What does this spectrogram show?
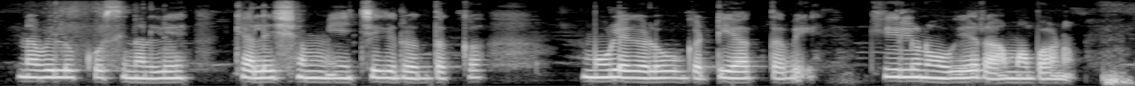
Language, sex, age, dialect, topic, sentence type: Kannada, female, 18-24, Central, agriculture, statement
